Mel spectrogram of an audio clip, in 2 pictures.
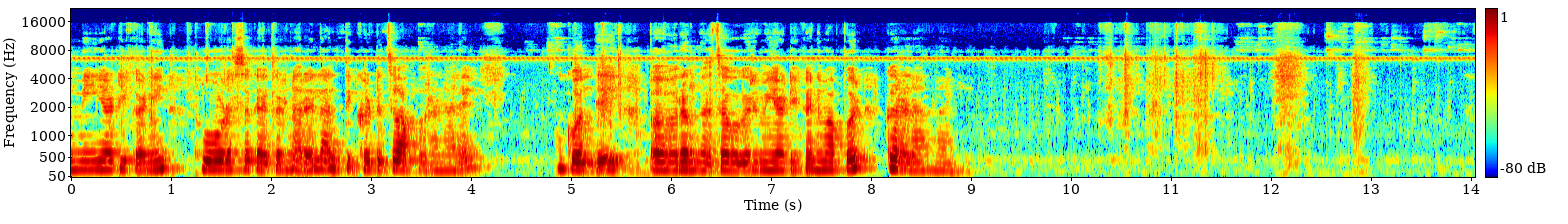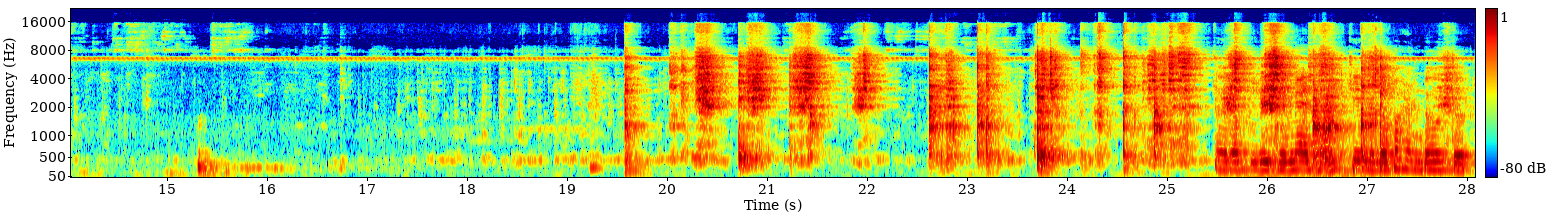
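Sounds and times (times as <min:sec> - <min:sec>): metal spoon scraping a pot: 0:19.1 - 0:28.0.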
